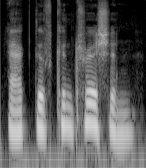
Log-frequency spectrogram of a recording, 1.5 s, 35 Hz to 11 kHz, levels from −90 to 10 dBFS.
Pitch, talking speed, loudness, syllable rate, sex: 130 Hz, 125 wpm, -17 LUFS, 4.1 syllables/s, male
